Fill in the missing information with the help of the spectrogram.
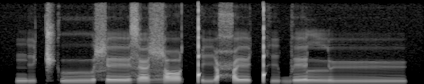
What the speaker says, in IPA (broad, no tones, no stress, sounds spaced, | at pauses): ŋ i t͡ʃʼ ɯː ɬ eː z æ ɮ ɑ ǃ i ħ eː ǃʰ i b e lː yː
